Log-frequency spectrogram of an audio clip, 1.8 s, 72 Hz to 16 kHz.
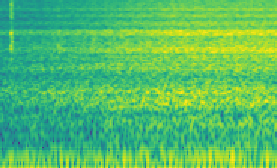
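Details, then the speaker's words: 2006 Honda Odyssey cabin blower fan at full speed with AC on, after replacing the dirty cabin air filter that caused a very loud noise: steady, even airflow rush, no rattle or whine; normal blower operation. "vamos a arrancar la una vez ya no me hace ruido porque este ruido era super escandaloso como ven"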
